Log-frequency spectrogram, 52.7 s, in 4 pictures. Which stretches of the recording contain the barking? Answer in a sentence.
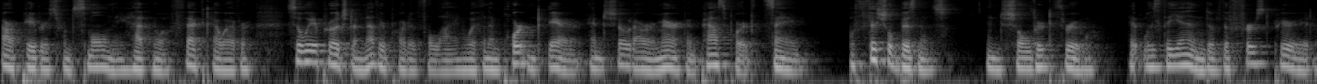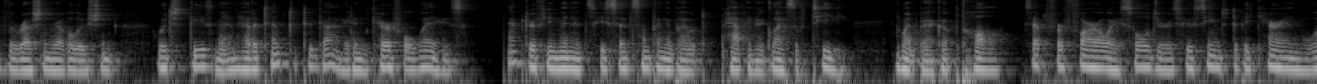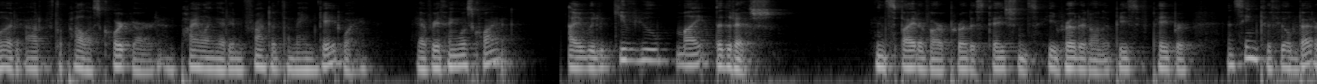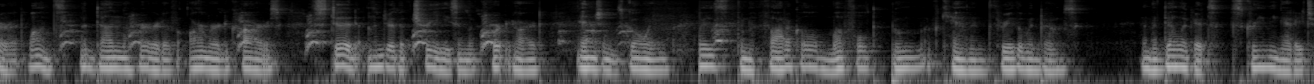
You can hear the barking from 39.0 to 41.1 s and from 41.7 to 46.9 s.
